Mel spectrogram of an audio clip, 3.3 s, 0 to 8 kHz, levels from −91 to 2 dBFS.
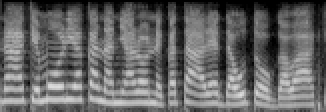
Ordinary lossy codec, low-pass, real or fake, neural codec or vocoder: none; 7.2 kHz; fake; codec, 16 kHz in and 24 kHz out, 1 kbps, XY-Tokenizer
